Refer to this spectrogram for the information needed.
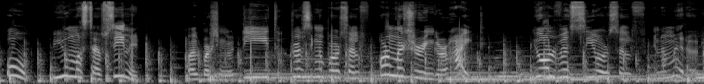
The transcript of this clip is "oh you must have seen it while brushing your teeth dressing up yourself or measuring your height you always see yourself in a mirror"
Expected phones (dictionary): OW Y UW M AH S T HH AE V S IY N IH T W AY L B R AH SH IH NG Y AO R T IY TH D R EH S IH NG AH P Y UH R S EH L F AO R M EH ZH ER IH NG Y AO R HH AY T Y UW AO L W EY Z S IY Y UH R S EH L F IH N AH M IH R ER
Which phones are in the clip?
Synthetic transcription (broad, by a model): OW Y UW M AH S T HH AE V S IY N IH T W AY L B AH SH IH NG Y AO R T IY T D R EH S IH NG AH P Y UH R S EH L F AO R M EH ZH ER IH NG Y AO R HH AY T Y UW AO L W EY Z S IY Y UH R S EH L F IH N AH M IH R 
